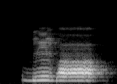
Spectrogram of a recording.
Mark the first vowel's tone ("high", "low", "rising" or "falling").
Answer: high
